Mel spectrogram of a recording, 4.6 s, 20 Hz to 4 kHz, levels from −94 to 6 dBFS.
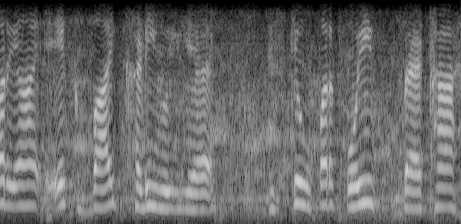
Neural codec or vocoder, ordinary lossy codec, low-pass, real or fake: codec, 16 kHz, 16 kbps, FunCodec, trained on Chinese and English, 50 frames a second; Opus, 24 kbps; 3.6 kHz; fake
